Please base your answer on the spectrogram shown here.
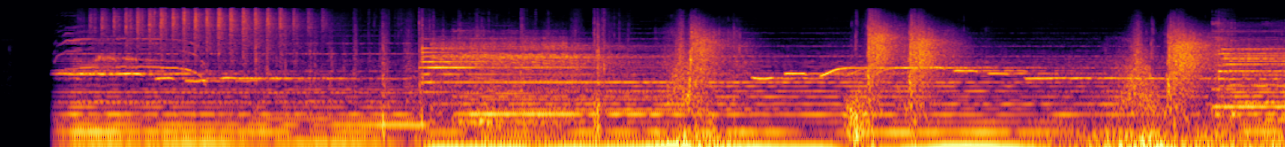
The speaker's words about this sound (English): an ad in which he showed basically a mock-up of shooting at Speaker Pelosi, President Biden, and Mark Kelly. Wife was literally shot by an assailant. Let's play a little of that ad.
